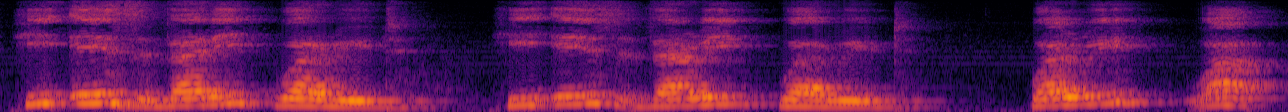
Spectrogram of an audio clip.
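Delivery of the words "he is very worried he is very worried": slow, stretched-out model sentence; slow modelling. Shown as a demonstration. Teacher models a sentence for English learners, slowly. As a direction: draw the words out for learners.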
